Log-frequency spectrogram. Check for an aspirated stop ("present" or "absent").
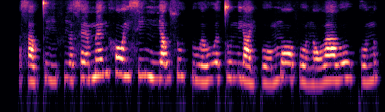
absent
